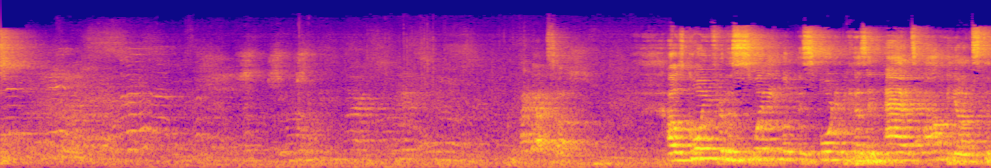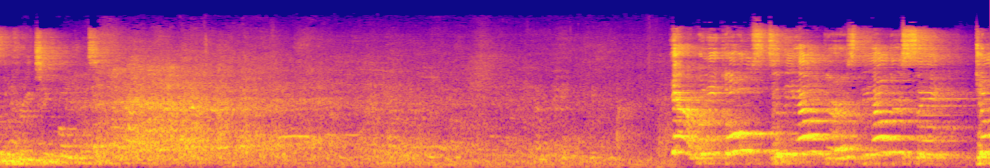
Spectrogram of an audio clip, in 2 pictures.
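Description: A man preaches loudly and with animation through a microphone in an echoing hall.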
